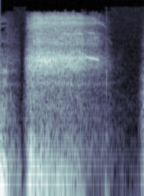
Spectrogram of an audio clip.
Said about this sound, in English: I like to give it a good sniff.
